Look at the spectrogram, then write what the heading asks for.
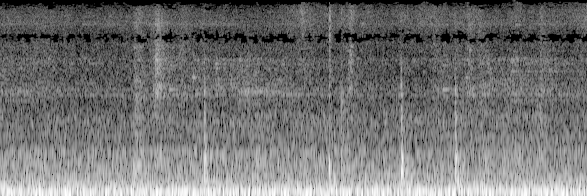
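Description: Car engine idling, heard from inside the cabin as a steady low hum, with a few faint short sounds about two and four seconds in.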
